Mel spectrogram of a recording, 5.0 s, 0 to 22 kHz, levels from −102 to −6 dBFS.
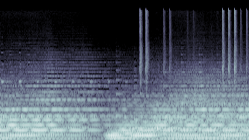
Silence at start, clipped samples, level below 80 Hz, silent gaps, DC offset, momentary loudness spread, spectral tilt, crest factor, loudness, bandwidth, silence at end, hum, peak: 0 s; under 0.1%; -30 dBFS; none; under 0.1%; 6 LU; -8 dB/octave; 12 dB; -21 LUFS; 16.5 kHz; 0 s; none; -8 dBFS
